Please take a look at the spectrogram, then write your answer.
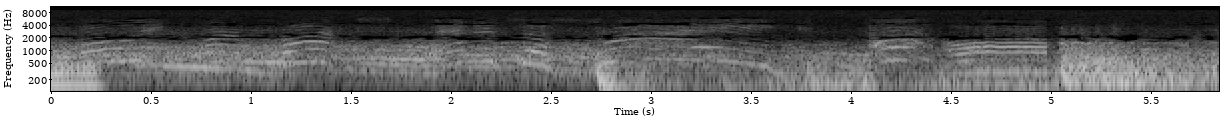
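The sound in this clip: Whammy sound effect from the Press Your Luck game show: a busy cartoonish run of sliding, warbling tones broken by sudden bursts and thumps, loud and dense from start to finish.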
